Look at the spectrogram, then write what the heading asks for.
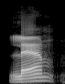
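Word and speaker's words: lamb: Dwayne to சரி அடுத்தது எம் பி இந்த இரண்டு எழுத்துக்கள் சேரும் பொழுது இந்த பி சைலெண்ட் ஆயிடுது சரியா இதை வந்து எப்படி படிக்கணும் ம்னு படிக்கக்கூடாது ம் அப்படின்னு படிக்கணும் ம் அவ்வளவுதான் ம் பியும் சேர்ந்து வந்தா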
